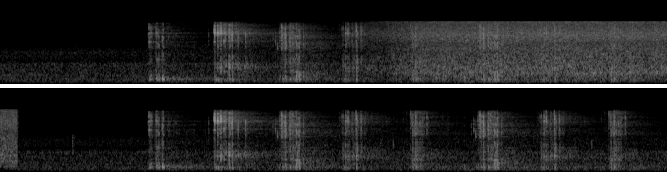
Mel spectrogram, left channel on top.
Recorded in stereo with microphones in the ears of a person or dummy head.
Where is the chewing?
15° right (ahead or behind), 1.3 m.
